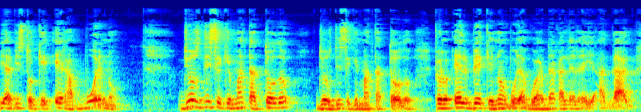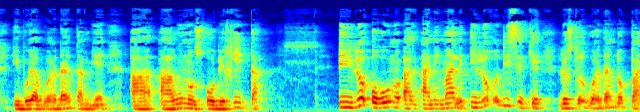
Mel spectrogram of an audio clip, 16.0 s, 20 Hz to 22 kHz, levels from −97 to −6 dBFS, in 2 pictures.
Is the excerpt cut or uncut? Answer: cut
